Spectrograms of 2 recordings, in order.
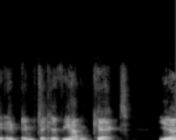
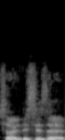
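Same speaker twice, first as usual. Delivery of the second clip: ordinary delivery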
